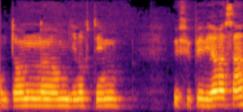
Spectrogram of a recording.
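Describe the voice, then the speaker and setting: At a moderate pace and medium pitch, a woman talks in a normal speaking voice. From Austria, Styria (Liezen). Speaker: police commander. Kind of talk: casual interview.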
